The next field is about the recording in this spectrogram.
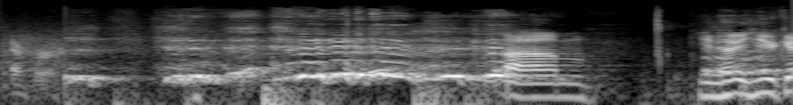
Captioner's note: laughing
